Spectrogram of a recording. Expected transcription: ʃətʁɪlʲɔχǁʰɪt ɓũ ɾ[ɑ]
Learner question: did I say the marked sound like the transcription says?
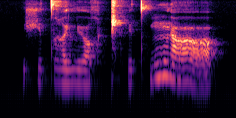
yes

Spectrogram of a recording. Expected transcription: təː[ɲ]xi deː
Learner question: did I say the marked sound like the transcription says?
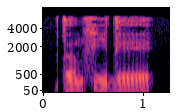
no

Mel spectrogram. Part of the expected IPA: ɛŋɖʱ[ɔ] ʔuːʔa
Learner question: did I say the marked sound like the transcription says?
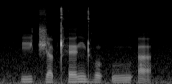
no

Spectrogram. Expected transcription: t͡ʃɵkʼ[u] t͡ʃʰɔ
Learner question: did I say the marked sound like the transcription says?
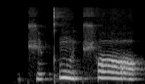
no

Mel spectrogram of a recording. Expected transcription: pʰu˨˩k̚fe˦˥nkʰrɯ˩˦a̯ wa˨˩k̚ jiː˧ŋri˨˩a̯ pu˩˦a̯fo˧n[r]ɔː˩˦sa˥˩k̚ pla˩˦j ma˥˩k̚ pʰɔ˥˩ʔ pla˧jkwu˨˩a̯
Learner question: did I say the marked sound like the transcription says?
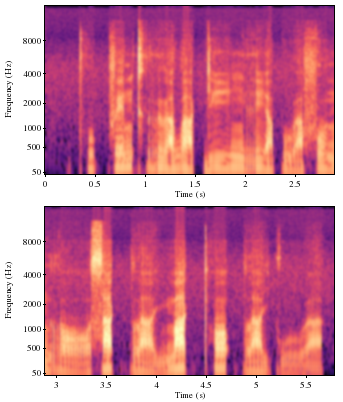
yes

